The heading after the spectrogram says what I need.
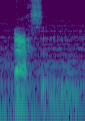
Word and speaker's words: Bassin: And we have Bassin. Uh, apparently that's how it's pronounced. I was saying bas and I was like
